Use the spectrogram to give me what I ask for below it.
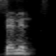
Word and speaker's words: zenith: The pronunciation is zenith.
